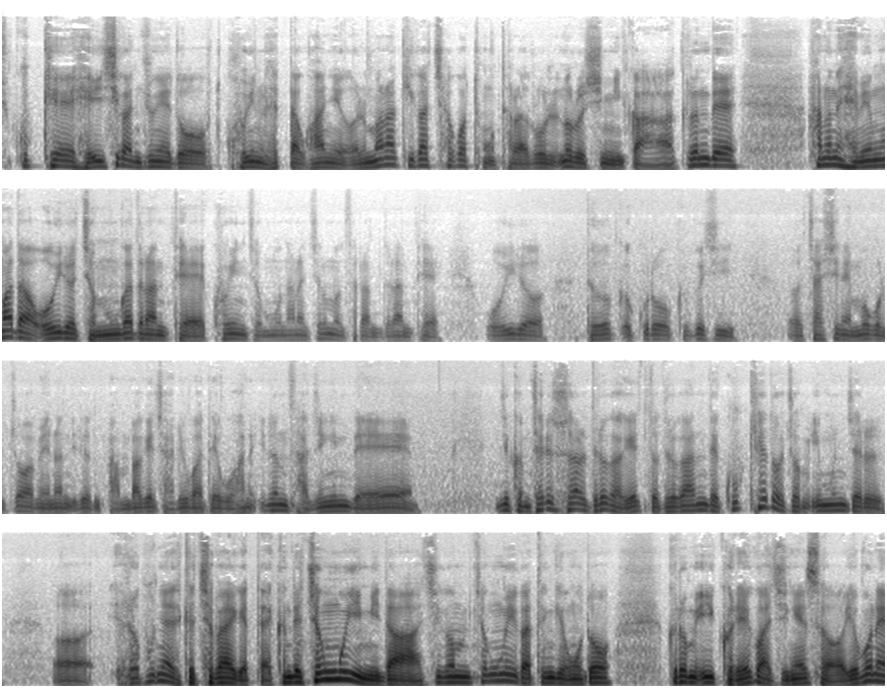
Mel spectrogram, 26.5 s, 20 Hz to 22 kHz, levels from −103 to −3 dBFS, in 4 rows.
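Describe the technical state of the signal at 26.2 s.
At 26.2 s the automatic gain is falling. This runs from 21.3 s to the end of the clip. The gain control judged the input too loud, or its background noise too strong, and is pulling its level down step by step. The speech and the room noise sink together.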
